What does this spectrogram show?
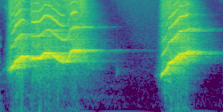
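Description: A person whistles two loud signal calls to give commands: a longer wavering whistle, a brief pause, then a shorter one that rises and falls. No one speaks.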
